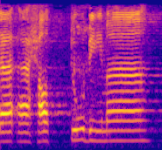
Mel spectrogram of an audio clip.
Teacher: الطاء مفخمة لكنها غير مقلقلة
